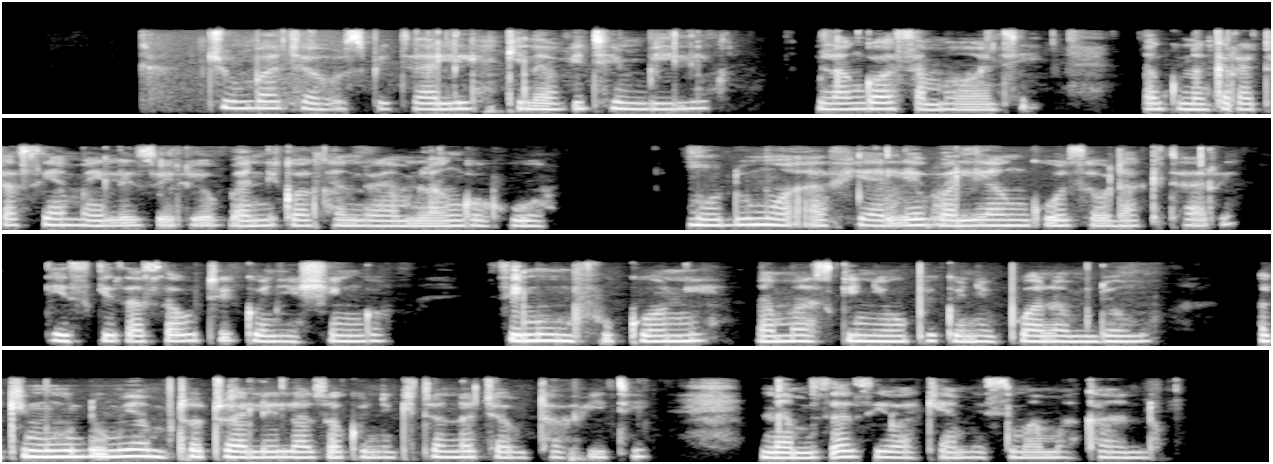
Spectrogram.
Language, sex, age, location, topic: Swahili, female, 18-24, Mombasa, health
